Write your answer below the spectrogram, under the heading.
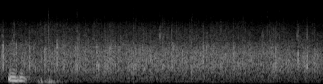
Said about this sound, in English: And can I just say, I love being part of a church that claps about being generous. I mean, I just think you all are beautiful.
